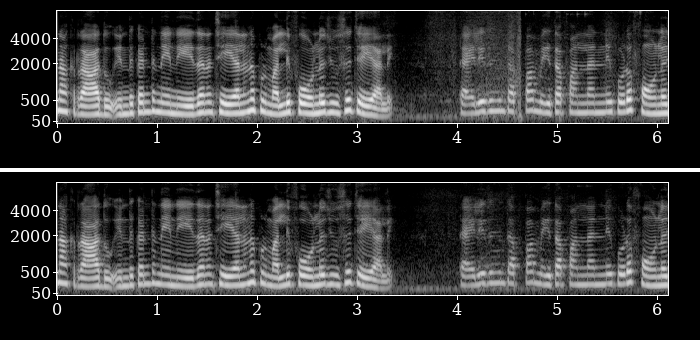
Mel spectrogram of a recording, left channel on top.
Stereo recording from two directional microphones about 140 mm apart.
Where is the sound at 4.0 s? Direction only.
50° left (ahead or behind); by 5.4 s 35° left (ahead or behind).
